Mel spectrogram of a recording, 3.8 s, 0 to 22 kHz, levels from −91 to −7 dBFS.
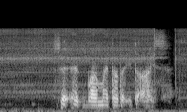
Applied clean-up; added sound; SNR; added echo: none; Camera; 15 dB; none.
